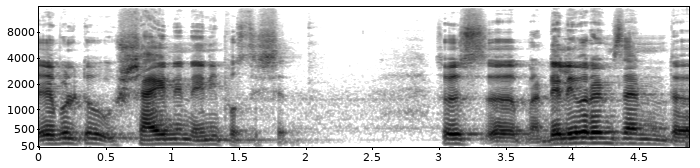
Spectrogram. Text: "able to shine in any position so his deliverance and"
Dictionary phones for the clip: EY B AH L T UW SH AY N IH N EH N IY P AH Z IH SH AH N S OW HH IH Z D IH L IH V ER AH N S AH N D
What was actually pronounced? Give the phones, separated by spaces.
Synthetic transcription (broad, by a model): EY B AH L T UW SH AY N IH N EH N IY P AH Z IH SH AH N S OW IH S D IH L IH V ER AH N S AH N D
